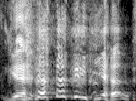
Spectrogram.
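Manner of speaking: high, loud laugh through yeah. Real, not acted. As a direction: crack up while agreeing. Laughing at veterans joke.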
